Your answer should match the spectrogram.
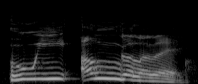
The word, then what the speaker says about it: Uiagalelei: After Uiagalelei spent 10 years at Clemson, Pigskin should know how to pronounce his name by now. I just did. Uiagalelei.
